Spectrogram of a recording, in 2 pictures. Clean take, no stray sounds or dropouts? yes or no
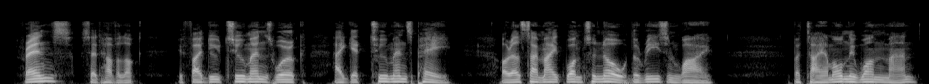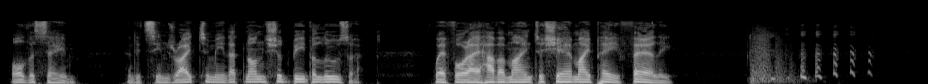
no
